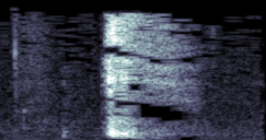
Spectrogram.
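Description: A single throat clearing from someone with a sudden frog in the throat: one short, rough, harsh burst heard alone, with faint small sounds before and after.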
